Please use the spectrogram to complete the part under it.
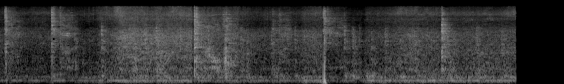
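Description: Spices with turmeric, cumin powder, coriander powder and tomato being stirred in a pan, with a steady sizzle broken by repeated scraping spoon strokes, close and moderately loud, ending abruptly in silence.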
